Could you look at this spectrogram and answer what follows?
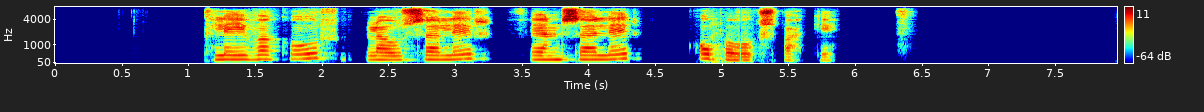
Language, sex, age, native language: Icelandic, female, 40-49, Icelandic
